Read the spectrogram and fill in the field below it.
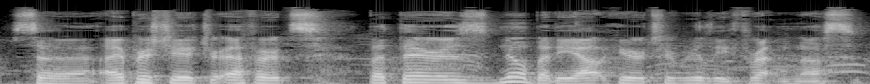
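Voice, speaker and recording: An actor playing a skeptical but courteous expedition captain in an audio drama, speaking formally. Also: male voice, mid-range voice, steady tone, brisk, close to an everyday voice, rough recording. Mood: puzzled, courteous.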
